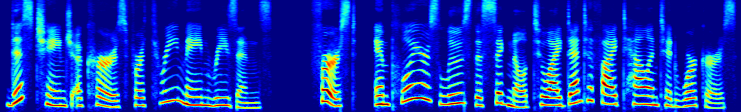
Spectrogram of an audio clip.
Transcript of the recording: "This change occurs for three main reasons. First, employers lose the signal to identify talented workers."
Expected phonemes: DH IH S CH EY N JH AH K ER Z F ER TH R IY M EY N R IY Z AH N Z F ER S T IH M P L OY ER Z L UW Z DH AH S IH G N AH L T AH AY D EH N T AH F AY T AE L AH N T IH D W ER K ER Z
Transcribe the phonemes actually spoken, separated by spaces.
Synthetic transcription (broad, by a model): DH IH S CH EY N JH AH K ER Z F ER TH R IY M EY N R IY Z AH N Z F ER S T IH M P L OY ER Z L UW Z DH AH S IH G N AH L T AH AY D EH N T AH F AY T AE L AH N T IH D W ER K ER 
